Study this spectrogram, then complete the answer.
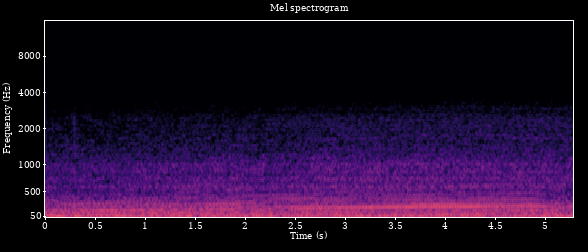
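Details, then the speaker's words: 2006 luxury sports coupe accelerating, coolant temperature steady: low, even rumble with mild engine note rising smoothly, a little engine noise but overall very quiet; normal engine under acceleration. "there's a little bit of engine noise you can hear it a bit but it's overall it's really quiet"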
